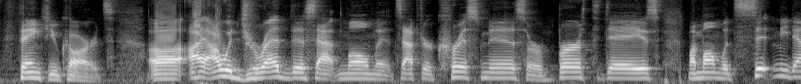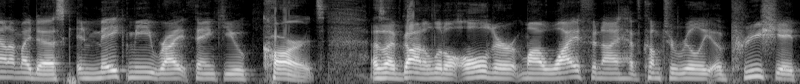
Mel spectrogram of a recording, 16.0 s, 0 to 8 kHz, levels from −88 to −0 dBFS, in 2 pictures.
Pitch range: 125-155 Hz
